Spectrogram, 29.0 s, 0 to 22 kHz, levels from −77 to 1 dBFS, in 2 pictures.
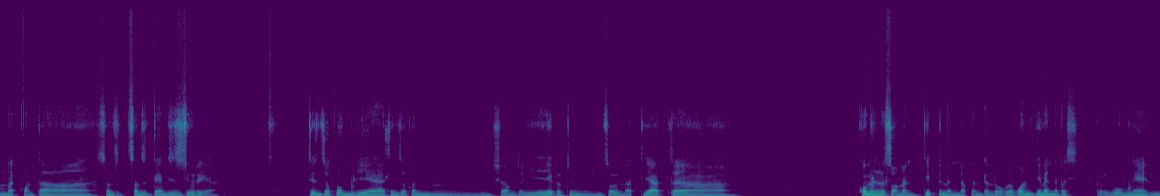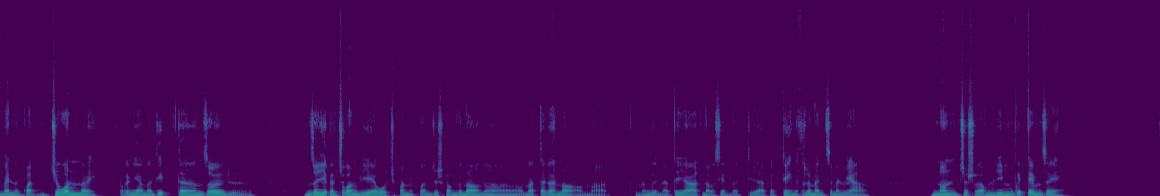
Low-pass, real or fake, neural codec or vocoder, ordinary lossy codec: none; fake; autoencoder, 48 kHz, 128 numbers a frame, DAC-VAE, trained on Japanese speech; none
